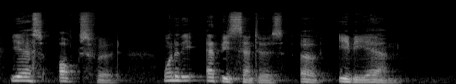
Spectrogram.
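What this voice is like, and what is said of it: Weak put-on British accent. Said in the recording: “my lame attempt at a British accent.”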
